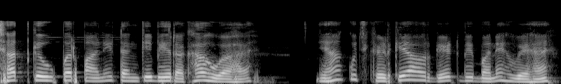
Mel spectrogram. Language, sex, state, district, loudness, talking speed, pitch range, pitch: Hindi, male, Jharkhand, Ranchi, -18 LUFS, 190 wpm, 145-185 Hz, 170 Hz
